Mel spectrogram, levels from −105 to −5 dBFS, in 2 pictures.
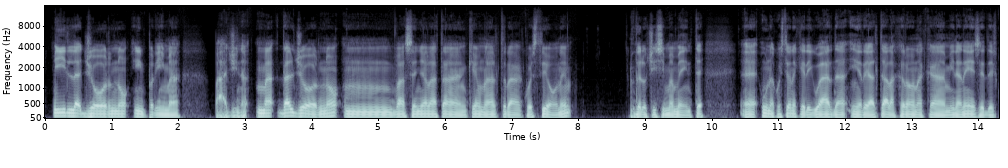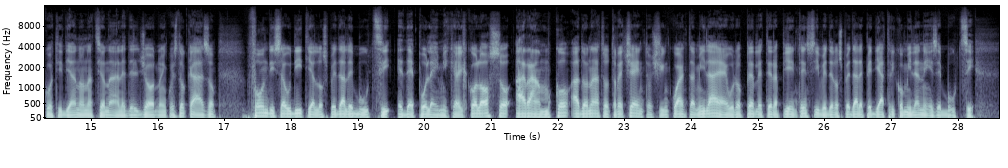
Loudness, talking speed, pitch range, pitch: -25 LUFS, 115 wpm, 75-85 Hz, 80 Hz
